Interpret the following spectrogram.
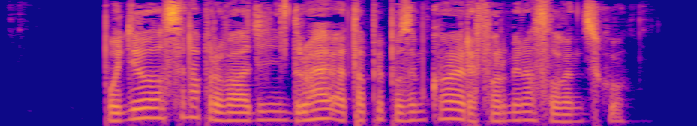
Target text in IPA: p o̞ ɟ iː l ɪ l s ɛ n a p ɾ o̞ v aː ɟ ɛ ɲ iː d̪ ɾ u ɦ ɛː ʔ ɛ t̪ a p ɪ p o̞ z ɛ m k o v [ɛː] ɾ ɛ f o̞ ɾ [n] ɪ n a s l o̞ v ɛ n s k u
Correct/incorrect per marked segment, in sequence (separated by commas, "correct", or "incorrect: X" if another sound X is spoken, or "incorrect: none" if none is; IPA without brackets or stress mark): correct, incorrect: m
